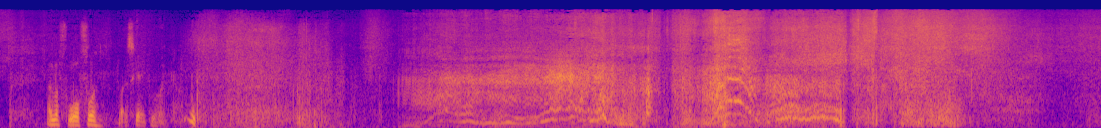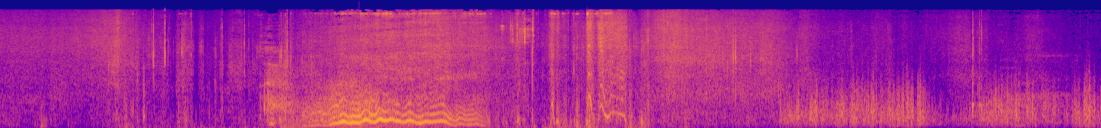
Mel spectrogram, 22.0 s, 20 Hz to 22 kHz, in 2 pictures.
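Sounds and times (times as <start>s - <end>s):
nylon fabric rustling: 1.5s - 20.7s
tent zip rasping: 1.7s - 10.2s, 13.2s - 21.5s.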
